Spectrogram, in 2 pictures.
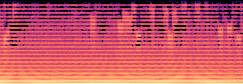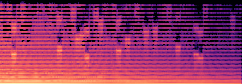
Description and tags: recorded from a Moog voyager.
